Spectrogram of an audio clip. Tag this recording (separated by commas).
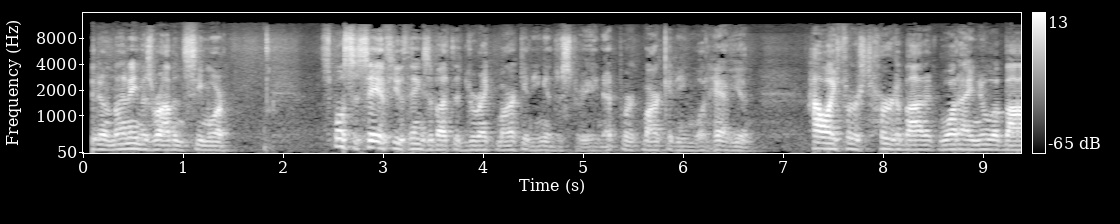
Speech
